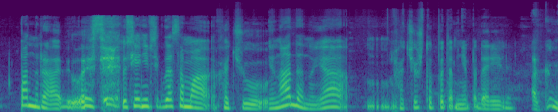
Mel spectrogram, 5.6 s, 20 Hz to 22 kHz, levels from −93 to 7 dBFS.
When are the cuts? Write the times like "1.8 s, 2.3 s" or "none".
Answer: 1.2 s, 2.7 s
